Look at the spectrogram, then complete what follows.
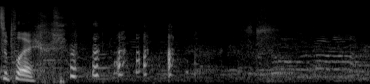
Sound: laughs

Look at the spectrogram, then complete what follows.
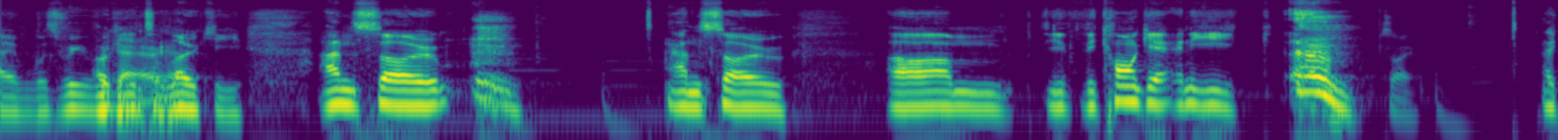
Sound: coughs

